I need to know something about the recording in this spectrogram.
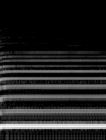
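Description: Saxophone mouthpiece and neck blown on their own, without the body: one long, steady, loud note at a single pitch.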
